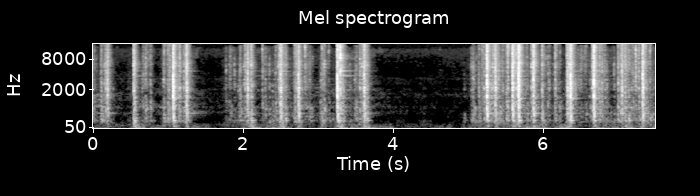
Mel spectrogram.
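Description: Fingertips type on the keys of a teal metal Olivetti Lettera 22 portable typewriter. Sharp, bright clacks come in quick bursts, pause for about a second, then resume in a faster run. Each strike decays quickly with a brief metallic ring.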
